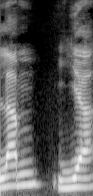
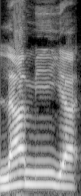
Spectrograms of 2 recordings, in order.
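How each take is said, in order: First: "লাম ইয়া" with m shut and a break before ya; closed m, separated. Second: "লামিয়া" run together with long "mi"; wrong added vowel. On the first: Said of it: "হবে". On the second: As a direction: slide it into lameeya. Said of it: "এটা হবে না". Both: Shown as a demonstration.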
